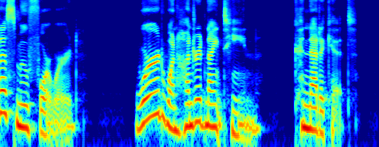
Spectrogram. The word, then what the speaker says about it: Connecticut: Word 119 Connecticut Common mispronunciation Connect-ti-cut Correct pronunciation Connect-i-cut Four syllables, but the first C in Connect is silent in the full state name.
